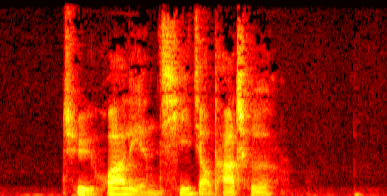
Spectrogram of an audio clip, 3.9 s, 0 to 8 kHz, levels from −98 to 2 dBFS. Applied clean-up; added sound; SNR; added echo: none; none; none; none.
